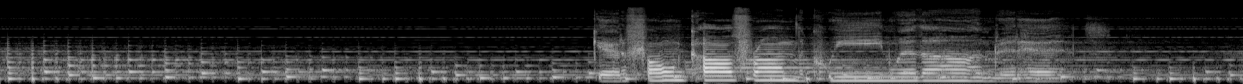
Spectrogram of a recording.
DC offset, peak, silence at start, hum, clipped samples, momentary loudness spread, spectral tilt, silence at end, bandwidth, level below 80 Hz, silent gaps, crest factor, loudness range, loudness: under 0.1%; 0 dBFS; 0 s; none; under 0.1%; 15 LU; -6 dB/octave; 0 s; 15 kHz; -68 dBFS; none; 18 dB; 12 LU; -19 LUFS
